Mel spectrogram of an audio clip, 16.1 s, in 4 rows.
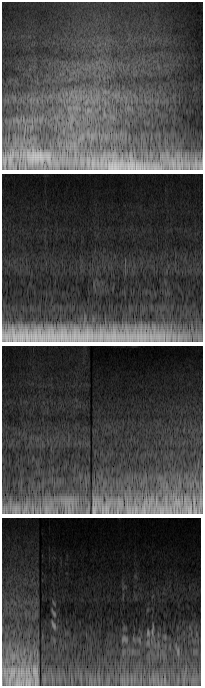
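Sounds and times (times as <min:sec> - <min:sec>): car engine drone: 0:00.0 - 0:12.8.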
